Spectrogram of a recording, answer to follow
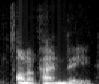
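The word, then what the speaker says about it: Tonypandy: town in South Wales called tonopandi which is spelled Tony pandu which is confusing for English people and what happened there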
